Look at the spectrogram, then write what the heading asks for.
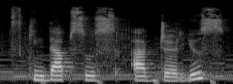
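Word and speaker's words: Scindapsus argyraeus: Po angielsku nazwę wymawia się Scindapsus argyreus, ale będę mówiła na tę roślinę Scindapsus.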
